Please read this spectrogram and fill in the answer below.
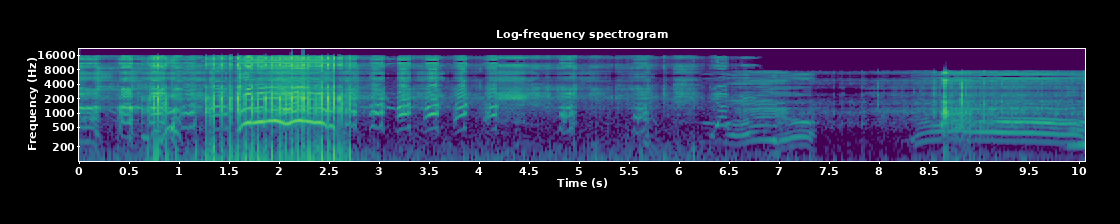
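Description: A man's long, loud yell from the shock of ice water poured over him, held for over a second with a rush of noise behind it. Shorter shouts follow near the end.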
